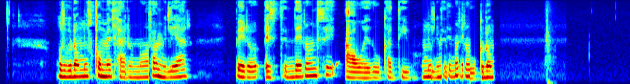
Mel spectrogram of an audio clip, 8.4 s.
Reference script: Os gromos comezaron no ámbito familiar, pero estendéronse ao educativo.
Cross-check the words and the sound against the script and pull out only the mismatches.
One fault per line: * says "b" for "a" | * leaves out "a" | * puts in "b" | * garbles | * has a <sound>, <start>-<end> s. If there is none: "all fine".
* leaves out "ámbito"
* garbles
* has a whoosh, 7.2-7.4 s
